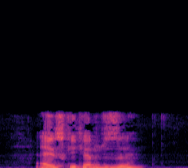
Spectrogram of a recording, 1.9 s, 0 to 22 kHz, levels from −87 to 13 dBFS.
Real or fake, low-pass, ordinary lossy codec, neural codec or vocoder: real; 7.2 kHz; MP3, 96 kbps; none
